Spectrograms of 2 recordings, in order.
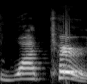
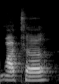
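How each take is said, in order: First: The word ends with a clear R sound. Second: The word ends in an open vowel, no R. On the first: The speaker calls it right. "There's an R at the end" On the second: The speaker calls it wrong. "Y'all saying it like W A T A"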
